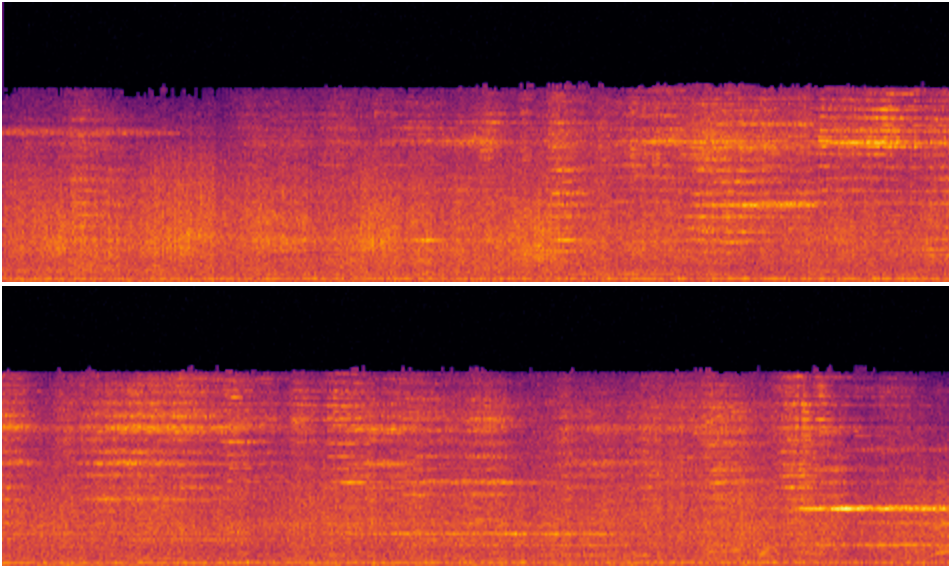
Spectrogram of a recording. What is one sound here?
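Loaded freight cars rumble and clatter steadily along the rails.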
